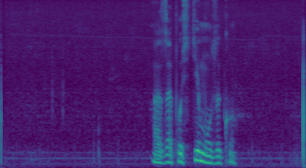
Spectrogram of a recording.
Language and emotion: Russian, neutral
